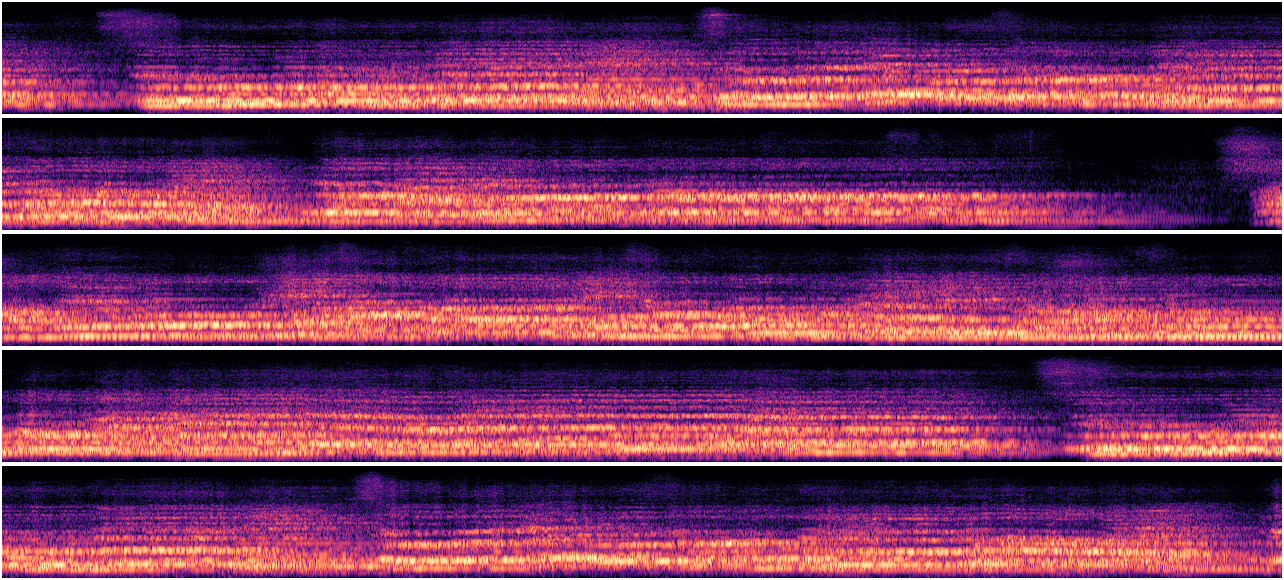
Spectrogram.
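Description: Mixed choir of women's and men's voices singing in a church, in long held phrases with short breaks between them. About twelve seconds in, a phrase dies away almost to nothing before the singing starts again.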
